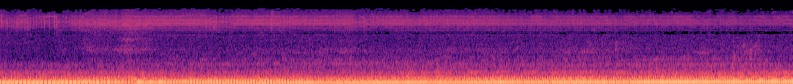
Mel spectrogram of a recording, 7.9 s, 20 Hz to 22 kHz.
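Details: Toyota Camry revved from idle to 5000 RPM and back, with a raspy, puffing edge on the exhaust note; it is exaggerated by the phone mic. The engine is otherwise smooth and powerful. Exhaust leak.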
